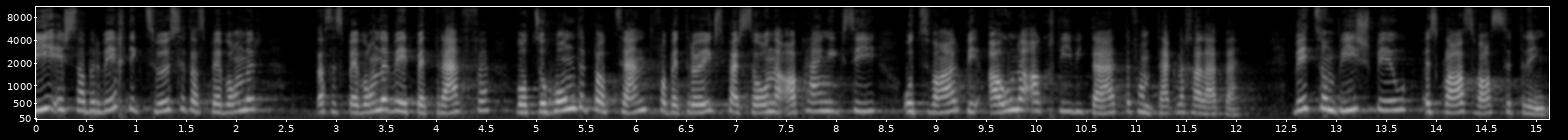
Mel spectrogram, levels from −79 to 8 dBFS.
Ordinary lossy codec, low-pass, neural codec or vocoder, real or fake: none; none; none; real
